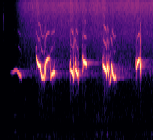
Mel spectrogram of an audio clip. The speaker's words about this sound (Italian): è tornato Gennarì, è il pettirosso, la pettirossa, non sappiamo bene, che da alcuni anni si fa vedere qui nel cortile di Radio Popolare, nella micro oasi verde che ho, insomma, abbiamo costruito per loro.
